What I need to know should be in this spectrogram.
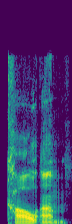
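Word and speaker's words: Colm: Uh, and FYI, as an Irishman, Meanie's first name is pronounced Colam.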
